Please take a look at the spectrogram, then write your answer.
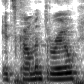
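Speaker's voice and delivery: ordinary talk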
